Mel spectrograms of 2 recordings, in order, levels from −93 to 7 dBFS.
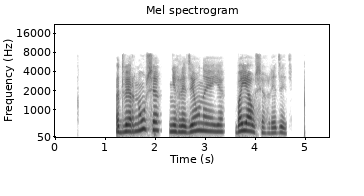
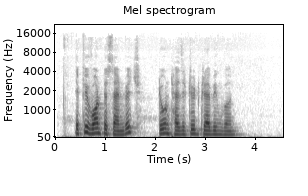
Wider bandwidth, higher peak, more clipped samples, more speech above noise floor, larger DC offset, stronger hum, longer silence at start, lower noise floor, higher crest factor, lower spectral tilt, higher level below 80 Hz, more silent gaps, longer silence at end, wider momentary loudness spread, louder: second, 7.8 kHz vs 15 kHz; about the same, -4 dBFS vs -4 dBFS; neither; first, over 70 dB vs 39 dB; neither; neither; first, 1.2 s vs 0.4 s; first, under -90 dBFS vs -59 dBFS; about the same, 18 dB vs 18 dB; second, -6 dB/octave vs -9.5 dB/octave; second, -66 dBFS vs -48 dBFS; first, 2.14-2.27 s, 3.40-3.58 s vs none; about the same, 0.9 s vs 0.95 s; about the same, 11 LU vs 12 LU; about the same, -21 LUFS vs -21 LUFS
